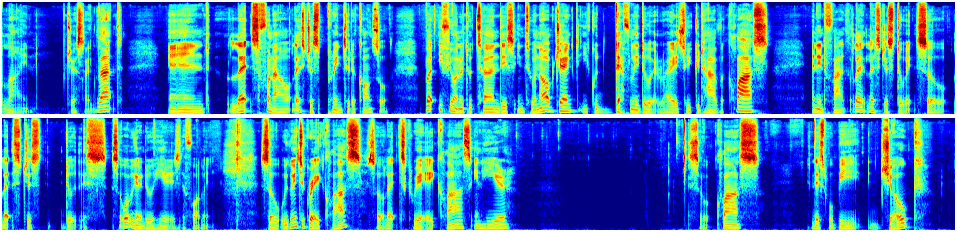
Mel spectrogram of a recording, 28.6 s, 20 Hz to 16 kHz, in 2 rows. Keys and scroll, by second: 0.0 Return, 6.0 Return.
